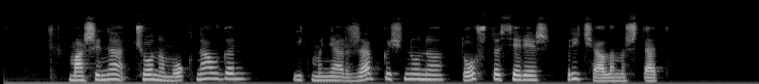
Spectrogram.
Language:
Mari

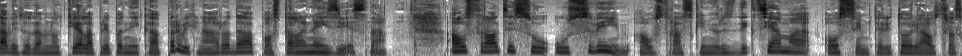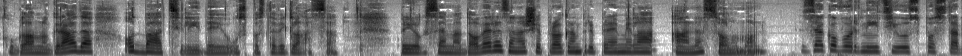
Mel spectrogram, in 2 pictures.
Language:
Croatian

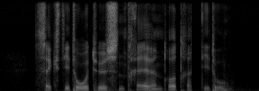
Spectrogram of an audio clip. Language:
Norwegian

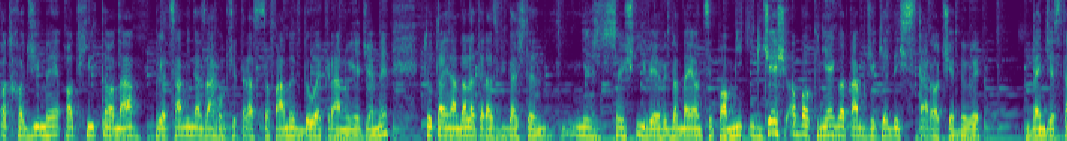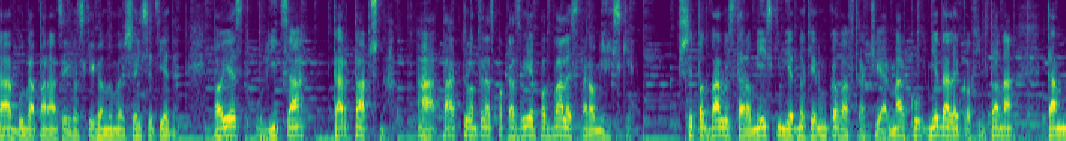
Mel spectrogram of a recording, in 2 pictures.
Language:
Polish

